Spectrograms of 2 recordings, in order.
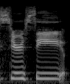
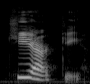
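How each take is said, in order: First: The name is said with an English pronunciation. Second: The name is said with a Greek pronunciation. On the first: This is how the name is usually said nowadays. "we're going to say Circe" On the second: This is how the name is said in Greek. "the Greek pronunciation of Circe"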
